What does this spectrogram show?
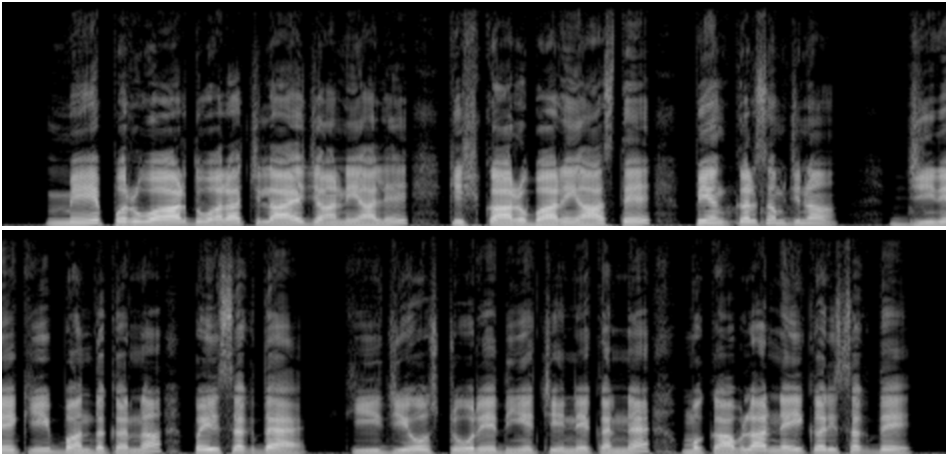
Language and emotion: Dogri, sad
